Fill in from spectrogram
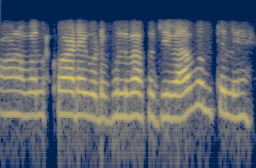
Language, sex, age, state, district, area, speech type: Odia, female, 30-45, Odisha, Nabarangpur, urban, conversation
